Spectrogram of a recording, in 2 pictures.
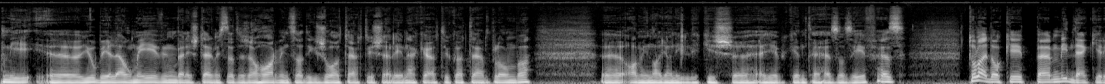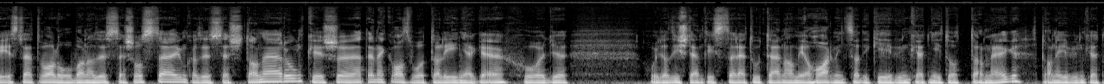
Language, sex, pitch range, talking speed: Hungarian, male, 85-95 Hz, 135 wpm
